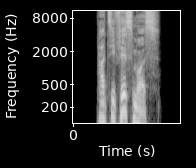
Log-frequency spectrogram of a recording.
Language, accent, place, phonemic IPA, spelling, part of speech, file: German, Germany, Berlin, /patsiˈfɪsmʊs/, Pazifismus, noun, De-Pazifismus.ogg
- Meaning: pacifism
